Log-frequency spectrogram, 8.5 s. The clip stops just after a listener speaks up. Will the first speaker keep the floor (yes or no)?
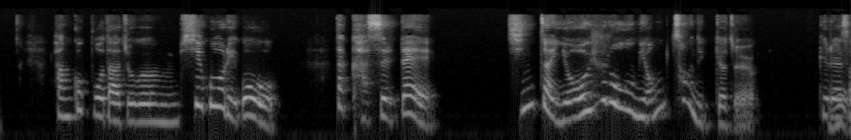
no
